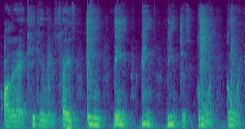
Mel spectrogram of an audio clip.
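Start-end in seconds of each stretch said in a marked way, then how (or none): 1.7-3.6 punch noises. Retold or imitated. Imitating the punches.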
